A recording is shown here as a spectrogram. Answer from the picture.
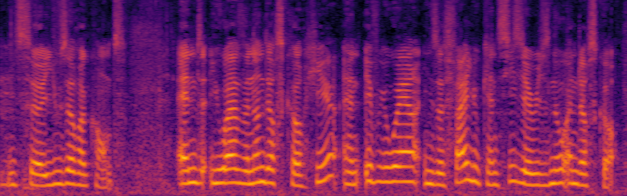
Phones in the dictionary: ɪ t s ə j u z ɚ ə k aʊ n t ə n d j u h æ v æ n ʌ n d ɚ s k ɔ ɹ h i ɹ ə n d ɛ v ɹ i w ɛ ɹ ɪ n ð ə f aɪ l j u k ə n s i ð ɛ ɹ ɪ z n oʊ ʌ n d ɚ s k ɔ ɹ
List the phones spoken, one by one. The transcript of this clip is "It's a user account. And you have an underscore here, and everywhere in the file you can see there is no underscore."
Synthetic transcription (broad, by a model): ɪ t s ə j u z ɚ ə k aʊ n t ə n d j u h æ v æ n ʌ n d ɚ s k ɔ ɹ h i ɹ ə n d ɛ v ɹ i w ɛ ɹ ɪ n ð ə f aɪ l j u k ə n s i ð ɛ ɹ ɪ z n oʊ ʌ n d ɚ s k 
